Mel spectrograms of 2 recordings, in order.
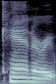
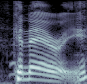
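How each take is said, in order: First: The middle vowel sounds like 'can-uh-ree'. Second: The middle vowel sounds like 'care', 'ca-nair-ee'. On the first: The speaker calls it wrong. "I knew I was saying it wrong" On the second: The speaker calls it right. "Canary, yes"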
